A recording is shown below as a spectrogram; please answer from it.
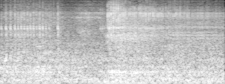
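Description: Cloth rustling and rubbing close to the microphone, loudest from about halfway through: a scraping hiss without any tone.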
